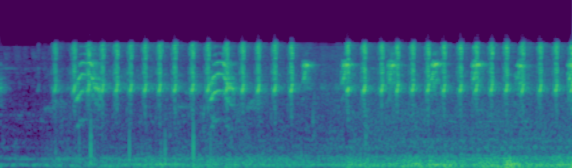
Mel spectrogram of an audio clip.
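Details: Long-tailed shrike, called cendet, in a masteran training recording: rhythmic high clicks repeated several times a second, mixed with squeaky upslurred chirps. There is a short pause near three seconds, over faint low background noise.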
